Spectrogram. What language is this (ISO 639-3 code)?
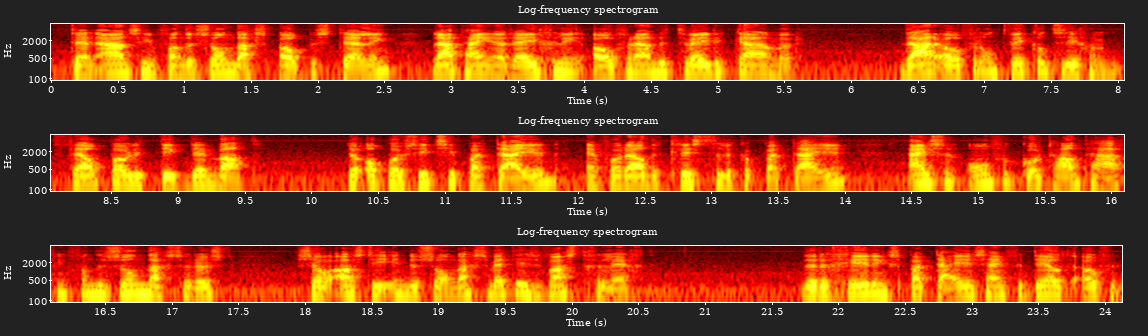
nld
